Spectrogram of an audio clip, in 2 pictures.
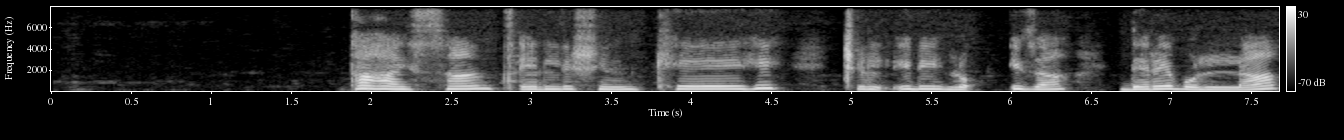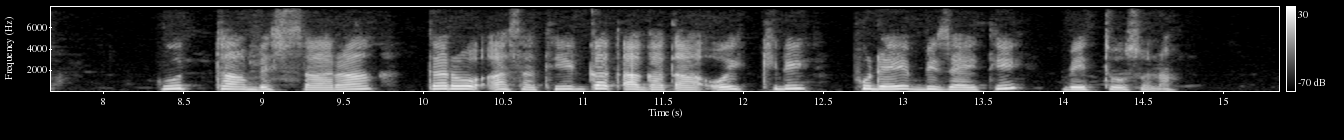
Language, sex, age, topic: Gamo, female, 25-35, government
